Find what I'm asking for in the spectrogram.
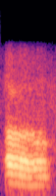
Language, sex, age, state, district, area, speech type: Tamil, female, 18-30, Tamil Nadu, Cuddalore, rural, conversation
